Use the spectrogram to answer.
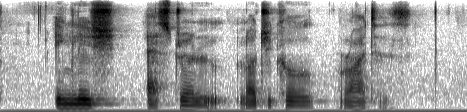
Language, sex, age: English, male, 20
